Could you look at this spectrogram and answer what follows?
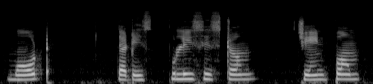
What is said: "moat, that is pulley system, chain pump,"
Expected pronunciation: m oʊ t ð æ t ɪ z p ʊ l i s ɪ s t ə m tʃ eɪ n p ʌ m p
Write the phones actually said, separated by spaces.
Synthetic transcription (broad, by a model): m oʊ t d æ t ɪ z p ʊ l i s ɪ s t ə m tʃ eɪ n p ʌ m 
